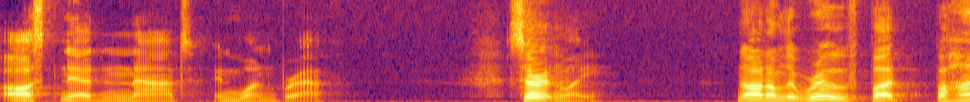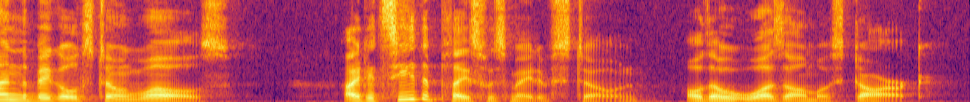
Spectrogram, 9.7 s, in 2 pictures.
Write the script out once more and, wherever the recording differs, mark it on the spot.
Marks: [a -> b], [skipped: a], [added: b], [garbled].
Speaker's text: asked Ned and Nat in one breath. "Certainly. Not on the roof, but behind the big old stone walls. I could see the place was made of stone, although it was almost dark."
asked Ned and Nat in one breath. "Certainly. Not on the roof, but behind the big old stone walls. I could see the place was made of stone, although it was almost dark."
